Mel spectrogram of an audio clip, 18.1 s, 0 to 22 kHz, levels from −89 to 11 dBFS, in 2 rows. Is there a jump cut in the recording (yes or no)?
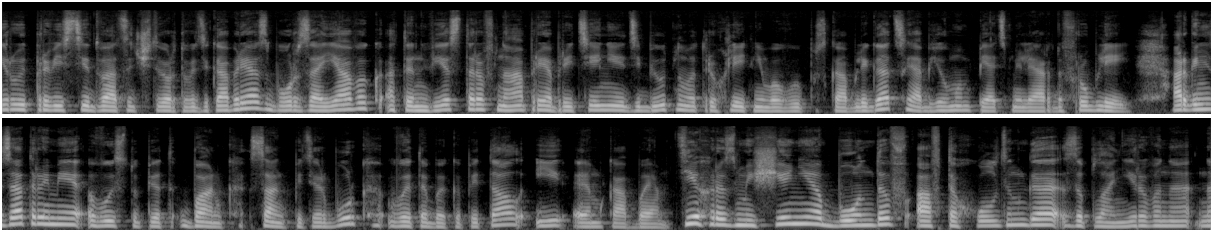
no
